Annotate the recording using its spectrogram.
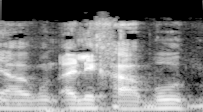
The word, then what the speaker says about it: Elijah Wood: Elijah Wood. Bueno, perfectamente pronunciado, además.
